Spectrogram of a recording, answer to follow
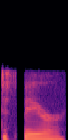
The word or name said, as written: despair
